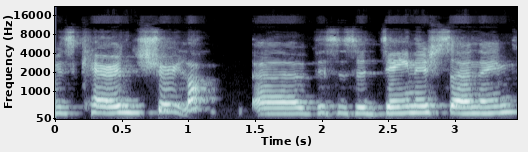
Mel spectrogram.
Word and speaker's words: Schiøler: well um yes my my name is karen sherlock this is a danish surname so it's next to impossible to pronounce so yeah i was like i'm not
